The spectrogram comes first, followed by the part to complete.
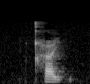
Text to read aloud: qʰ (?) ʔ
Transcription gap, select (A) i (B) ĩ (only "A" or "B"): A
